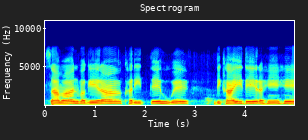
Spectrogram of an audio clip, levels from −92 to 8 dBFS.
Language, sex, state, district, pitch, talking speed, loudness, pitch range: Hindi, female, Madhya Pradesh, Bhopal, 225 Hz, 95 wpm, -11 LUFS, 215-245 Hz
